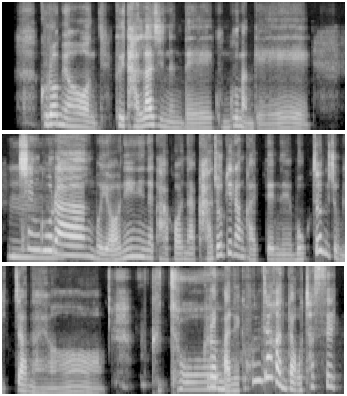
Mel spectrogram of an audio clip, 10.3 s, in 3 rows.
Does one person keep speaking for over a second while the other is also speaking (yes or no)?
no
